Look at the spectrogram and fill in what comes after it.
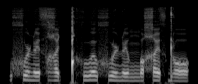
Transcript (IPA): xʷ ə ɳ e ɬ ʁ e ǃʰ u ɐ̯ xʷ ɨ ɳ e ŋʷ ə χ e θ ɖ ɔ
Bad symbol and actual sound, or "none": ɬ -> θ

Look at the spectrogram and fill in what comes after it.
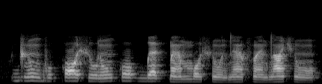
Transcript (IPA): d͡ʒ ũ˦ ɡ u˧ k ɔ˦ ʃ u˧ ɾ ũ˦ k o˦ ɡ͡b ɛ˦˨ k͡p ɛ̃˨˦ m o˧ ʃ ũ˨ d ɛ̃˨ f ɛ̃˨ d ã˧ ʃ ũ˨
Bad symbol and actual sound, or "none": none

